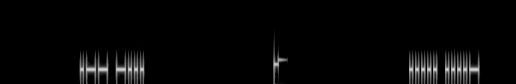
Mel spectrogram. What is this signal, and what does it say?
Morse code, heard as a keyed tone, about 42 wpm, 700 Hz. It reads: W B 5 4
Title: Two Challenging Letter-Number Combinations 40wpm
